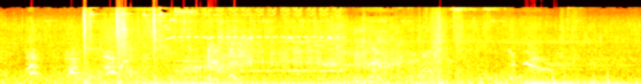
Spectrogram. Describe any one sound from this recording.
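A struggle erupts with heavy thuds and blows.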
